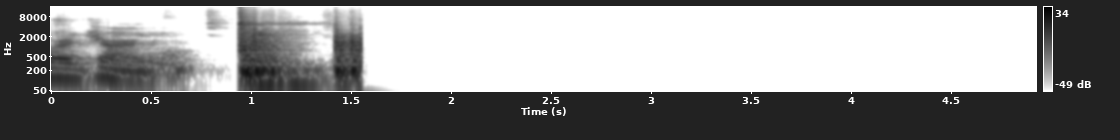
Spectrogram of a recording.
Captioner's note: gavel banging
